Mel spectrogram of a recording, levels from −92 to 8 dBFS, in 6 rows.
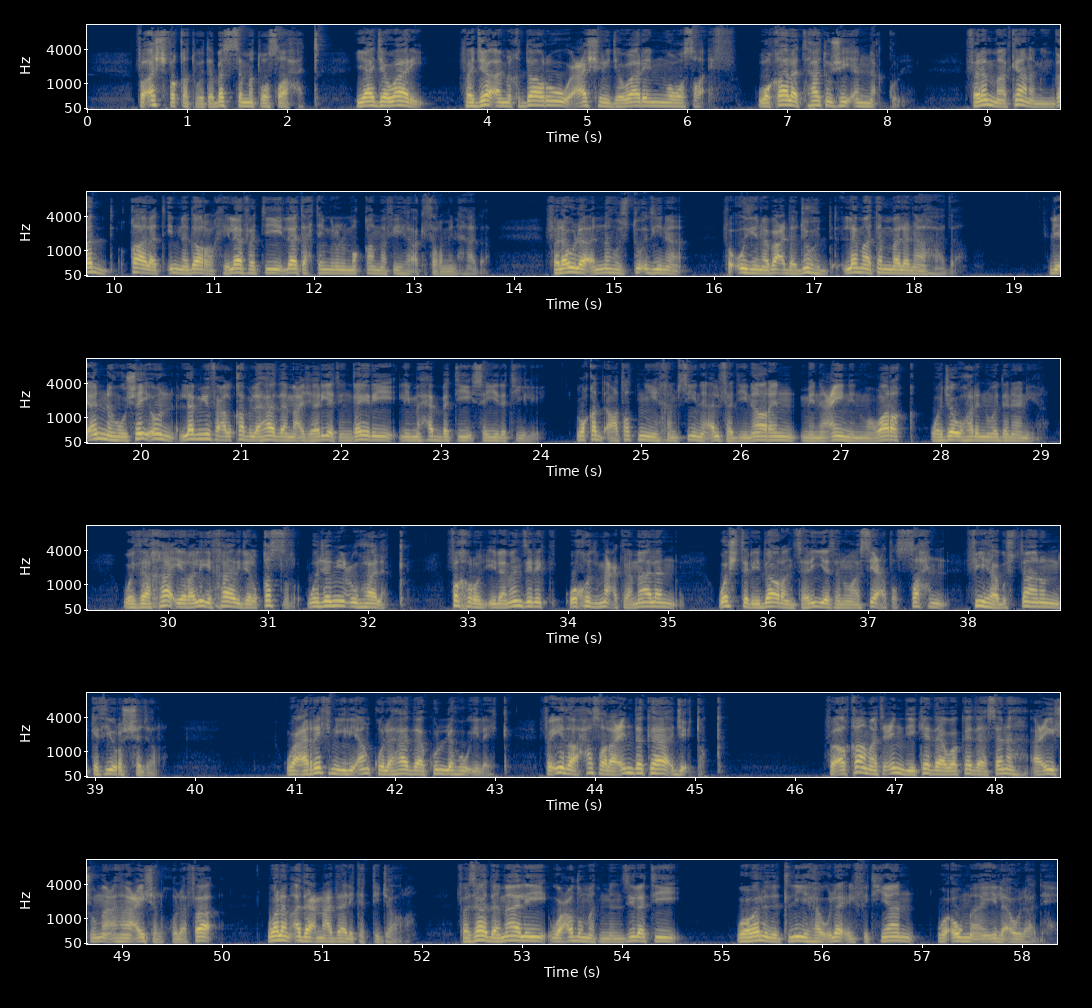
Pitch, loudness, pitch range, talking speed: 140 Hz, -20 LUFS, 125-155 Hz, 120 wpm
